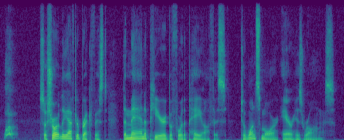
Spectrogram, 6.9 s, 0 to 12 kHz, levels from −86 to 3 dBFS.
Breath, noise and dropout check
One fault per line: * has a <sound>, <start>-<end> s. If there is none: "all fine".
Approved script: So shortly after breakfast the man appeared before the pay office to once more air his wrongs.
* has a bark, 0.1-0.4 s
